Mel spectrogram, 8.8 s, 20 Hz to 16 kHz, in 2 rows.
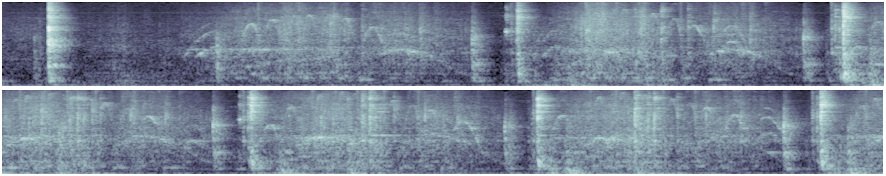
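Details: Mountfield 164 lawn mower engine seized after two-stroke fuel was put in, now freed; repeated recoil pulls about every 1.5 seconds give a free whirring turnover with no binding. It turns over freely.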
